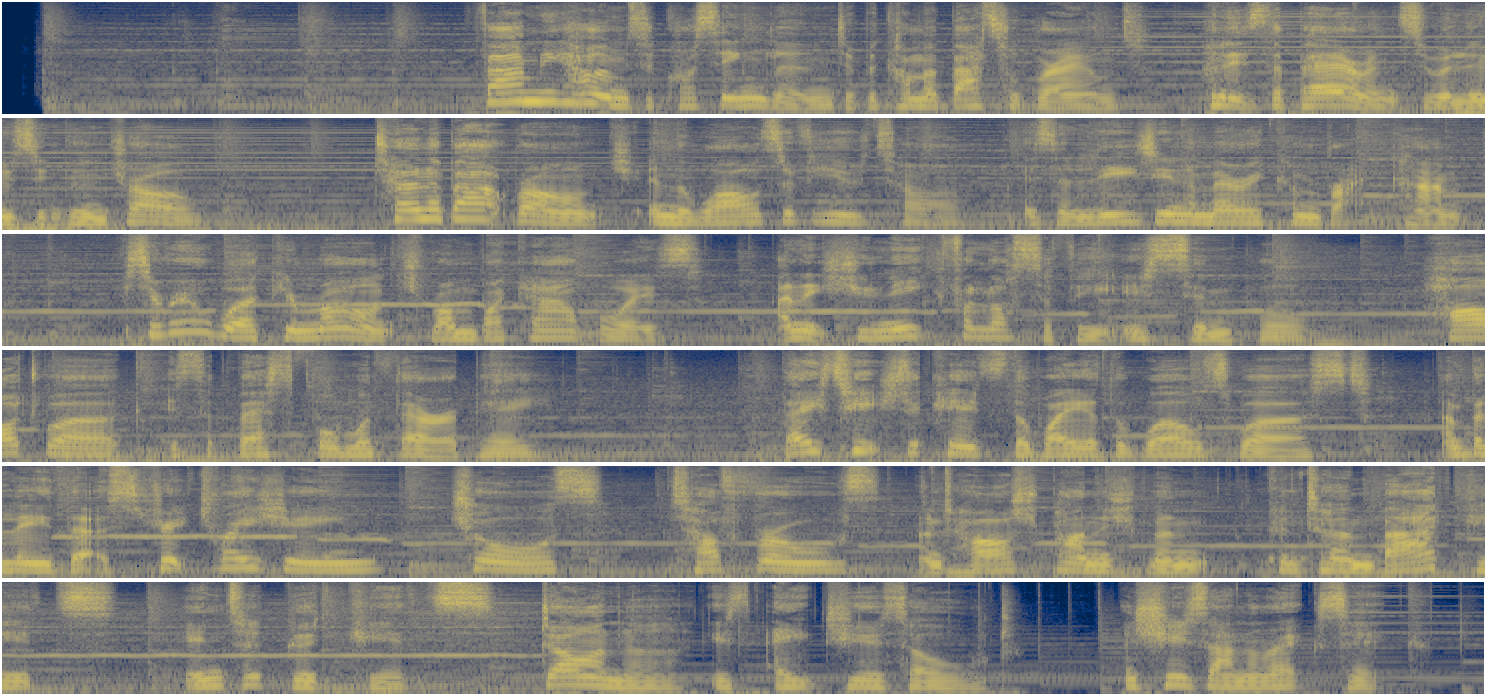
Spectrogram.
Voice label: narrative documentary

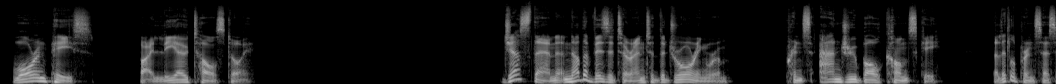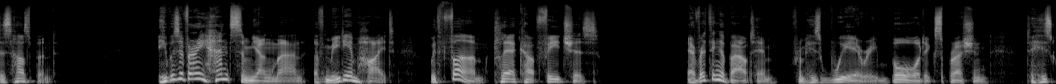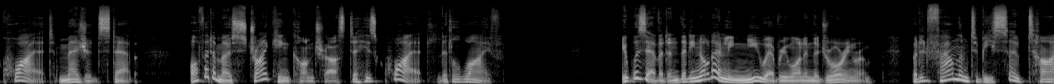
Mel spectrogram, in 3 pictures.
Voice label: Bookread

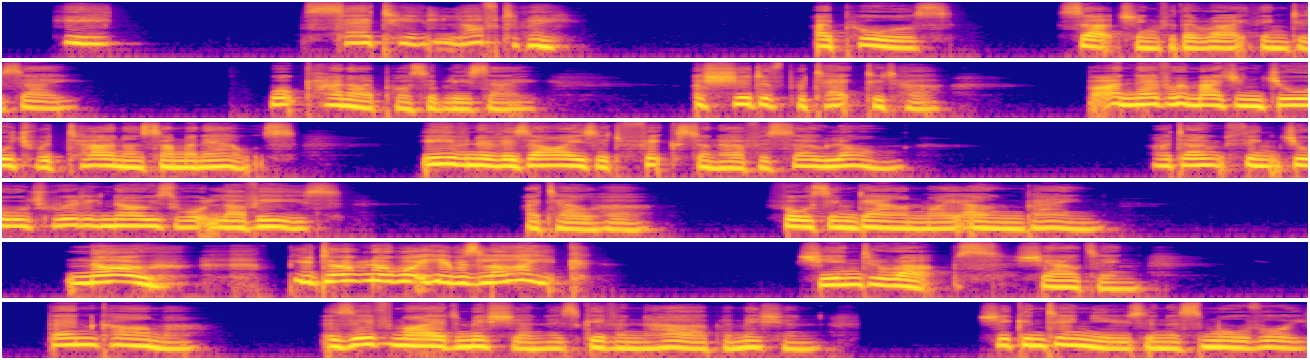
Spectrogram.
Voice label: Historical Fiction Audiobook

